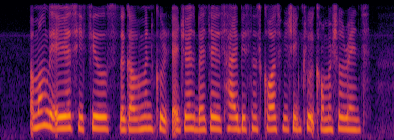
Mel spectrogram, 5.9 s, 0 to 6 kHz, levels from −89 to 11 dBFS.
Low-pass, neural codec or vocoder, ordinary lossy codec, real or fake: 5.4 kHz; none; none; real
